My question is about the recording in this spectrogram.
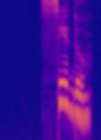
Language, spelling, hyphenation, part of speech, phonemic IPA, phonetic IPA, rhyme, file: Portuguese, cedo, ce‧do, adverb / verb, /ˈse.du/, [ˈse.ðu], -edu, Pt cedo.ogg
- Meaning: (adverb) 1. early (at a time before expected; sooner than usual) 2. early (near the start of the day); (verb) first-person singular present indicative of ceder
